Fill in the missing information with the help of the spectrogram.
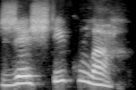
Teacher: o lar é a sílaba mais forte, a sílaba tônica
